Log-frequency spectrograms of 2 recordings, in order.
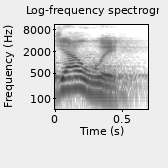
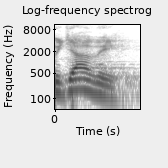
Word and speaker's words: Yahweh: Por eso nosotros decimos Yahweh y no Yahvé.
